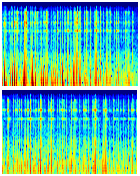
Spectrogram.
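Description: A small ridged cobalt-blue bottle that looks like glass is held in both hands close to the microphone and tapped and scratched with fingertips and nails, possibly also shaken. The result is a quick, irregular stream of light clicks, taps and rattling with soft low thumps and thin bright ringing tones above, each tap dying away almost at once.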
